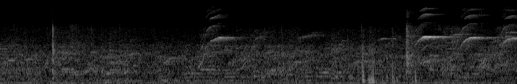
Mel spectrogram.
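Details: Several guinea pigs at breakfast eating guava; high, rising whistled squeals come in short bursts around the second and fourth seconds, over a steady background hiss with a few soft clicks.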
